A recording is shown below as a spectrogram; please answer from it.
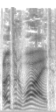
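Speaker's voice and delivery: loud, commanding call; wrangler's call. A narrator's reading. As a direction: call it out to the crowd. Wrangler calling to crowd.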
